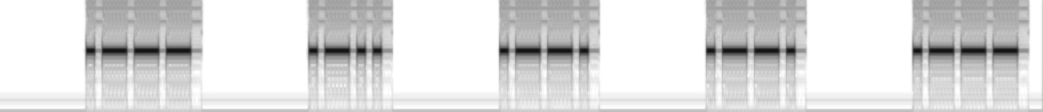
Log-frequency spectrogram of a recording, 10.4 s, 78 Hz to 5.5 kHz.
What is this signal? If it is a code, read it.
Morse code, heard as a keyed tone, about 15 wpm, spaced as for 6 wpm, 800 Hz. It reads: JLPPJ
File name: Morse / Level7B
